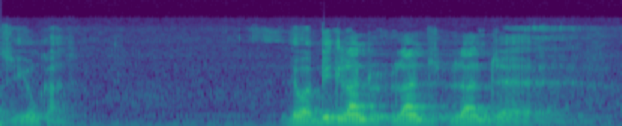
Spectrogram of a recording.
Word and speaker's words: Junkers: It is written junkas but they pronounced it as Junas.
